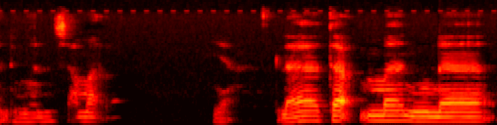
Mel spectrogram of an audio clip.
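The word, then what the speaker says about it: لَا تَأْمَنَّا: Ya, ini agak sedikit memoncongkan ya cara kita untuk mengucapkan bacaan isimam. La ta'manuna. Jadi setelah sukun itu terdapat domah ya. Jadi kita membacanya ada penekanan sedikit menjorok ke depan posisi bibir kita.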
